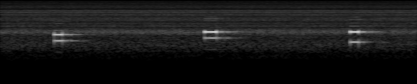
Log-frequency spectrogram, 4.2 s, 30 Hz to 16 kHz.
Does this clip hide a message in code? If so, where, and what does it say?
Yes: DTMF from 0.5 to 3.6 s, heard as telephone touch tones, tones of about 90 ms, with room echo. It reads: 4 # 3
